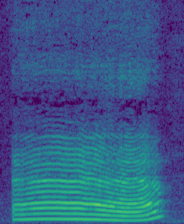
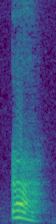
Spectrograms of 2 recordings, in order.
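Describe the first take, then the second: First: The sound is drawn out slowly. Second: The sound is said quickly.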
